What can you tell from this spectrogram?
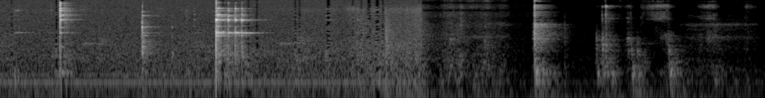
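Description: Small brass parts dropped into a glass jar of acetone clink against the glass three times, the third loudest with a short glassy ring. After a pause come a few lighter knocks of metal being handled at the lathe.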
